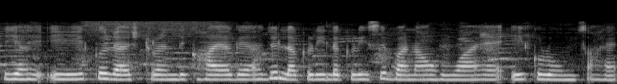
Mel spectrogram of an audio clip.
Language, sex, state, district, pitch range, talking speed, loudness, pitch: Hindi, female, Madhya Pradesh, Umaria, 220-235 Hz, 165 wpm, -16 LUFS, 230 Hz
